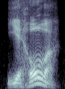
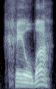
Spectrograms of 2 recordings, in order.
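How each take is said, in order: First: Jehová said "ye-HO-va", with a y sound at the start; Jehová as "Yehova", not with a Spanish j; English-style Jehová. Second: Jehová said "kheo-VÁ", with a Spanish j at the start; Jehová as "Jeová", ending on a stressed á; Castilian Jehová. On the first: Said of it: "para que se leyera en inglés". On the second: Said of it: "o en español, castellano". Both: Shown as a demonstration.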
